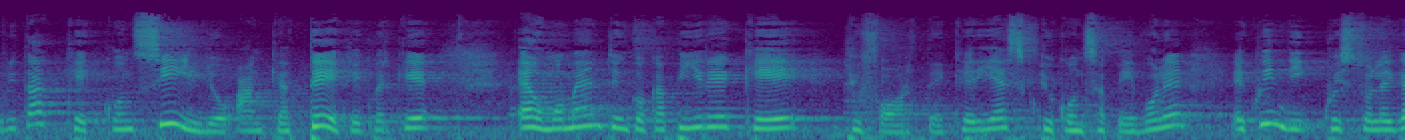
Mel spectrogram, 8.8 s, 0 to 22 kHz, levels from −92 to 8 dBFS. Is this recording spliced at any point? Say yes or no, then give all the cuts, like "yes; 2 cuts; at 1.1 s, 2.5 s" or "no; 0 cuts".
yes; 5 cuts; at 2.3 s, 3.2 s, 3.9 s, 5.3 s, 6.5 s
